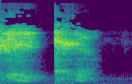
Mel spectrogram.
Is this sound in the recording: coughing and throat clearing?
yes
